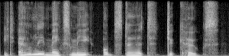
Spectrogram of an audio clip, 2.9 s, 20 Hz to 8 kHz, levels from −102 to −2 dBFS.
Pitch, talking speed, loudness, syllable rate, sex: 155 Hz, 145 wpm, -17 LUFS, 4.9 syllables/s, male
